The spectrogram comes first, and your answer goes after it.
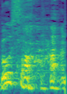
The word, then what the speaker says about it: Busan: korea's second largest city it starts with a b it rhymes with rusan busan oh yeah that's right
